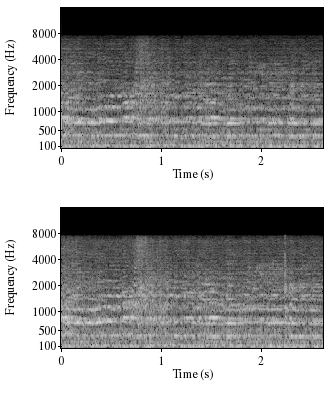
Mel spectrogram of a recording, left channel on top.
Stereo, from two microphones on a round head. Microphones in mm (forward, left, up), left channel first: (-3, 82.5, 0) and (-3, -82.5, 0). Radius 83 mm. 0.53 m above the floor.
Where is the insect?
80° right, 3.5 m.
